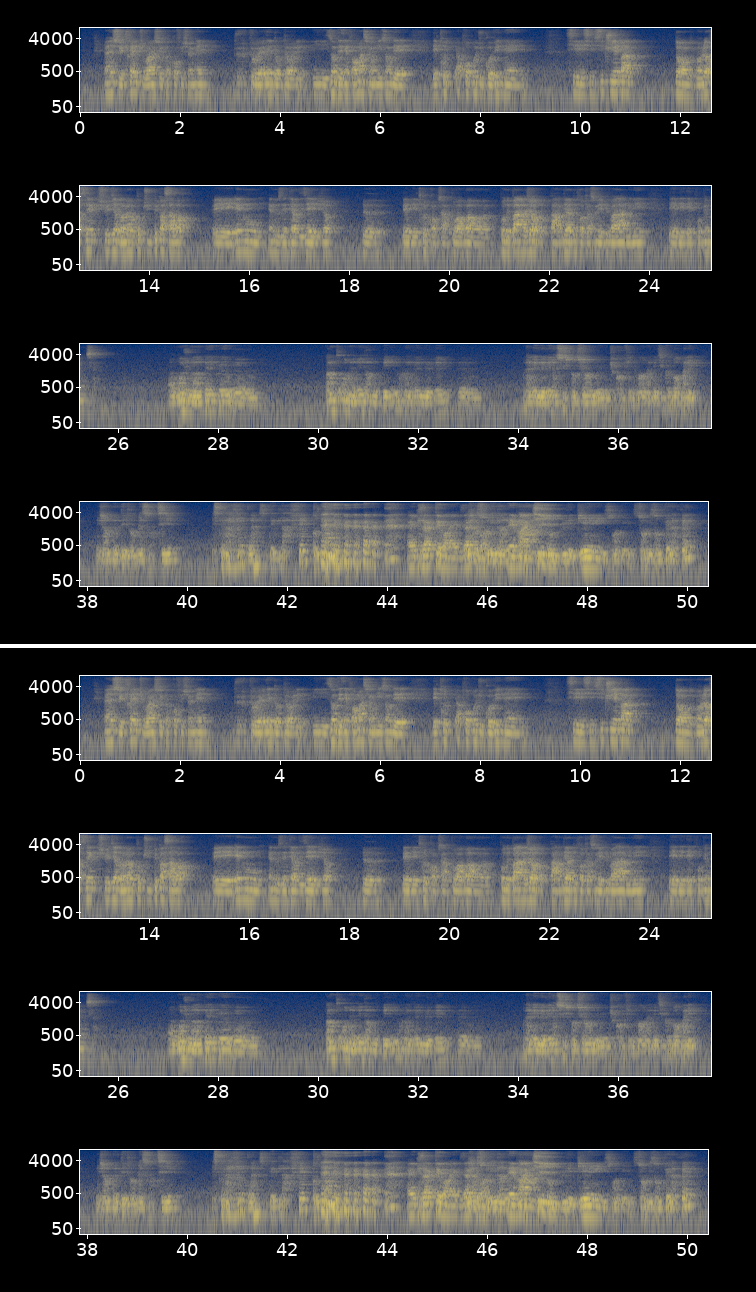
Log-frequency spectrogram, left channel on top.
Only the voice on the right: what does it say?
Ouais.
Alors moi, je me rappelle que euh, quand on avait dans mon pays, on avait levé euh, On avait levé la suspension de- du confinement. On avait dit que bon, allez, les gens peuvent désormais sortir. Et C'était la
fête, hein. C'était la fête totale.
Et Les,
les gens sont allés dans les
bars,
ils ont bu les bières, ils sont allés, ils sont- ils ont fait la fête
